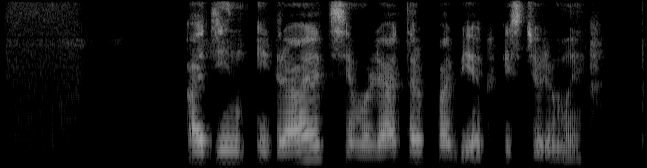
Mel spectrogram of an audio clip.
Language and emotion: Russian, neutral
